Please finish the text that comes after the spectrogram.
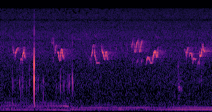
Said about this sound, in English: several gulls going over. It looks to be a mix of ring-billed herring gulls. You might hear them. They call.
